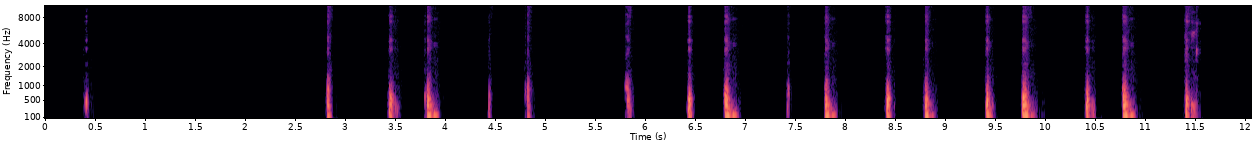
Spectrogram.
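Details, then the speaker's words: Quiet, short heart sounds in an irregular sequence against silence; a recorded teaching example of the normal second heart sound (S2), whose loudness depends on the auscultation site. "Vamos a escucharlo más intenso, pero como te digo, depende del foco. Segundo ruido."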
